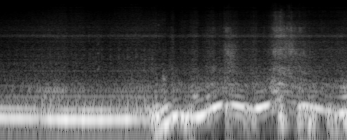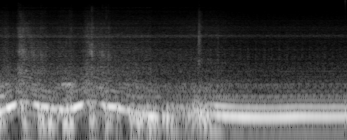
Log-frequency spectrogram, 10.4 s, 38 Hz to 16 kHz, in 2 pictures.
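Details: Toyota Supra JZA80 2JZ-GTE after a new knock sensor plug and cleaned spark plugs, no fault codes: revs surge unevenly, stumbling and dipping under throttle; an intermittent misfire persists, and fuel pressure reads only 15–20 psi, suspected wrong.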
